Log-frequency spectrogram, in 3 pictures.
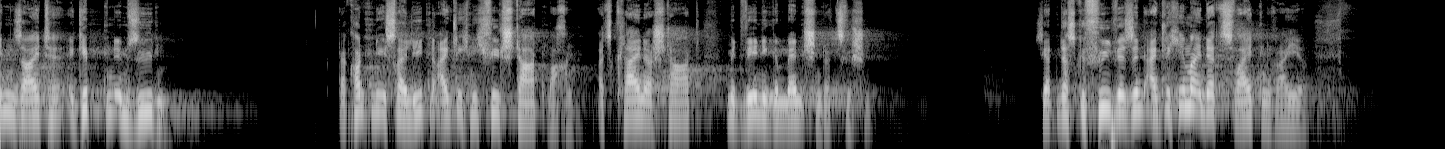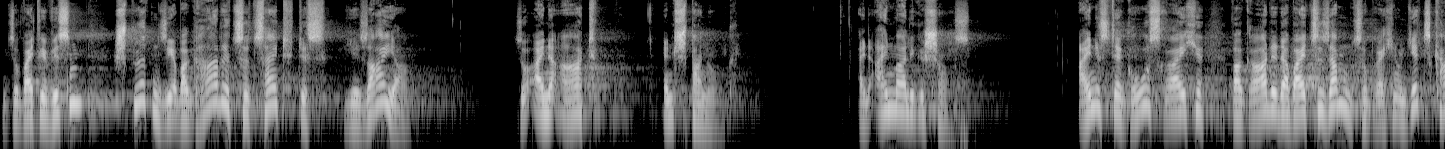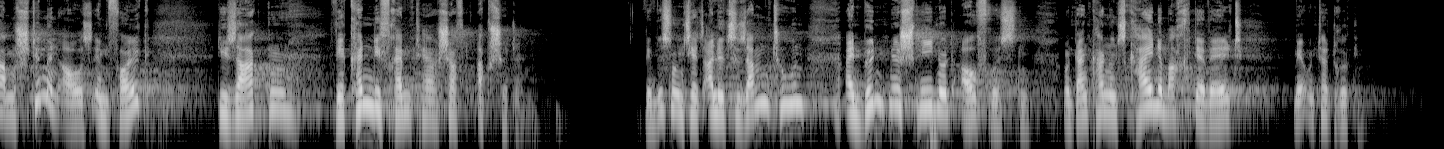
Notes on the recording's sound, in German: Predigt am Altjahrsabend in der Martin-Luther-Kirche, Detmold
